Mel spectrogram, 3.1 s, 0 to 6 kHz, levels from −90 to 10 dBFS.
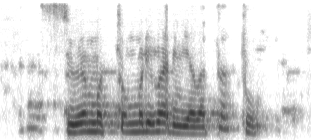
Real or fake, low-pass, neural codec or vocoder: fake; 5.4 kHz; codec, 16 kHz, 8 kbps, FunCodec, trained on Chinese and English, 25 frames a second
